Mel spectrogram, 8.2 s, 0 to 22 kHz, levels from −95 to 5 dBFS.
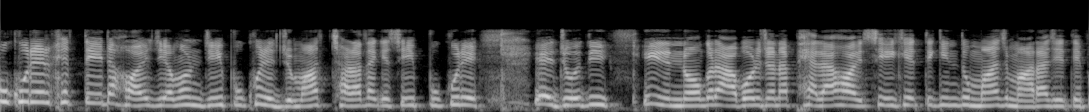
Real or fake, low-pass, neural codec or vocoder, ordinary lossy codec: real; 7.2 kHz; none; none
